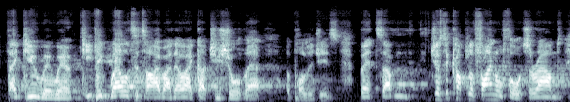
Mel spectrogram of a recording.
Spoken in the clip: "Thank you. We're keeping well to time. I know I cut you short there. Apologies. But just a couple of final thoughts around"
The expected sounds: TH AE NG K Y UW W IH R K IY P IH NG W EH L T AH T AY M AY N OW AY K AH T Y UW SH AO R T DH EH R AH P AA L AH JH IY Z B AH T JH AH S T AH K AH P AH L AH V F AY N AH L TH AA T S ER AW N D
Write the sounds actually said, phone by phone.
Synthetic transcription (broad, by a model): TH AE NG K Y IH W IH R K IY P IH NG W EH L T AH T AY M AY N OW AY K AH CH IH SH AO R T DH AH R AH P AA L AH JH IY Z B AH T JH AH S T AH K AH P L AH V F AY N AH L TH AA T S ER AW N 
